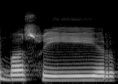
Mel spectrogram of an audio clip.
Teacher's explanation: تعملون بصیر، با کے اوپر سنگل زبر جلدی سے ادا کریں گے، یا ساکن سے پہلے صاد کے نیچے زیر ہے، یا مدہ ہو رہا ہے، دو حرکت کھینچ کے ادا کریں گے، را کے اوپر دو پیش کی تنوین ہے اور آگے آیت کا وقف ہے، تو وقف کرنے کی صورت میں را کو ساکن کر دیں گے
